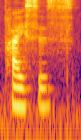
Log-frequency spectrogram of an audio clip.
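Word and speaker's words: Piscis: form, but it's still it's pronounced Pisces and not Pisces, but Pisces. So it's Vesica Pisces.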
